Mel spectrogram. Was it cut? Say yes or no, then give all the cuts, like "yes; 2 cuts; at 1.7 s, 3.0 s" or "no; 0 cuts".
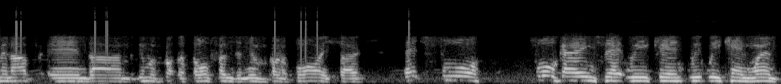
no; 0 cuts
